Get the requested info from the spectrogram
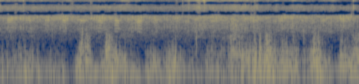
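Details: A loud chorus of frogs in a rural rice paddy, many croaking at once in low, honking, rough pulses that rise and fall in waves, a faint high whine behind them.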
